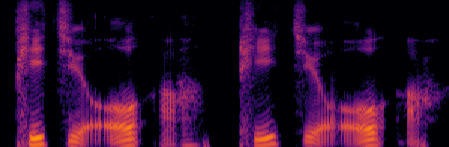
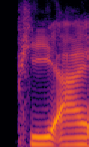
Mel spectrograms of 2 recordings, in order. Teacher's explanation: It's so pi with a lot of air. 啤. With a lot of air pump out.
